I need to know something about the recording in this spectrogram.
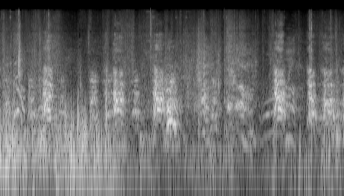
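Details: Rottweiler barking during protection training, on its first time biting a sleeve; short, harsh, broadband barks come in uneven bursts roughly every half second to second, with a person talking over and between them.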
